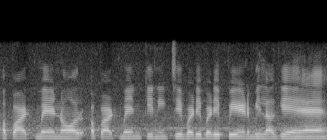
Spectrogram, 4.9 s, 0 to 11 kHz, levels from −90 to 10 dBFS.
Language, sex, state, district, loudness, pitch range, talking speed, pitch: Hindi, female, Chhattisgarh, Raipur, -14 LUFS, 160-165 Hz, 135 wpm, 160 Hz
